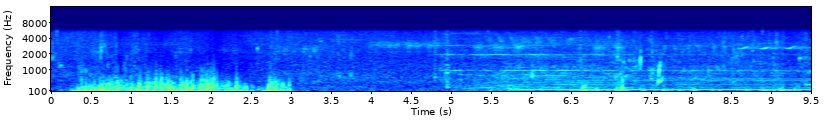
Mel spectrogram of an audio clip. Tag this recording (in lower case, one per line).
motorboat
